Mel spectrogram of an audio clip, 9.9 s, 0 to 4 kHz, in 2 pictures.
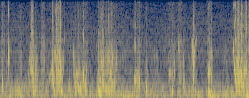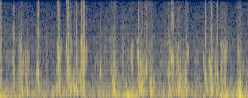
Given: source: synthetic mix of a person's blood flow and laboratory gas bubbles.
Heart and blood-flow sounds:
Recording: Doppler ultrasound of blood flow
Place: subclavian vein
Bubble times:
0.00-0.10 s: bubbles
0.14-0.21 s: bubbles
0.57-1.30 s: bubbles
1.35-1.77 s: bubbles
1.92-2.40 s: bubbles
2.68-2.84 s: bubbles
2.91-2.97 s: bubbles
3.36-3.72 s: bubbles
3.82-3.95 s: bubbles
4.13-4.26 s: bubbles
4.63-5.04 s: bubbles
5.36-5.58 s: bubbles
5.69-5.79 s: bubbles
6.10-6.22 s: bubbles
6.31-6.75 s: bubbles
6.96-7.04 s: bubbles
7.16-7.34 s: bubbles
7.60-7.67 s: bubbles
7.70-8.10 s: bubbles
8.26-8.77 s: bubbles
9.04-9.54 s: bubbles
9.71-9.95 s: bubbles
From the record:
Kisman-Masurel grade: 242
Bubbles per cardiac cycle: several, 3 to 8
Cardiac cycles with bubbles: 100%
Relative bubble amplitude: moderate (0.250 to 0.450)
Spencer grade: 3 (all of the cardiac periods contain showers or single bubble signals, but not dominating or overriding the cardiac motion signals)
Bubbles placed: anywhere in the cardiac cycle

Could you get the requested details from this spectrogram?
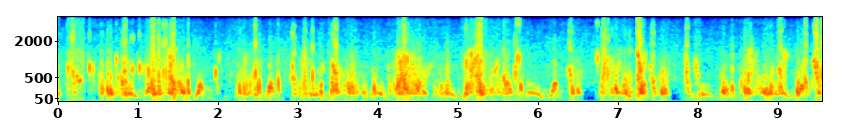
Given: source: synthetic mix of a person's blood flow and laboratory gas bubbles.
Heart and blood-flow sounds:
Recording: Doppler ultrasound of blood flow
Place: precordium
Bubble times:
0.00-0.04 s: bubbles
0.09-0.33 s: bubbles
0.36-0.47 s: bubbles
0.50-0.95 s: bubbles
0.98-1.67 s: bubbles
1.93-2.05 s: bubbles
2.23-2.56 s: bubbles
2.72-2.79 s: bubbles
2.89-3.33 s: bubbles
3.37-3.88 s: bubbles
3.92-4.00 s: bubbles
4.11-4.92 s: bubbles
5.03-5.83 s: bubbles
6.34-6.55 s: bubbles
6.71-7.21 s: bubbles
7.24-7.66 s: bubbles
7.82-8.03 s: bubbles
8.26-8.46 s: bubbles
8.50-9.13 s: bubbles
9.21-9.56 s: bubbles
From the record:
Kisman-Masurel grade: 343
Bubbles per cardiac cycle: rolling drumbeat, 9 or more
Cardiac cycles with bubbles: 100%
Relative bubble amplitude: loud (0.450 to 0.775)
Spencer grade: 3 (all of the cardiac periods contain showers or single bubble signals, but not dominating or overriding the cardiac motion signals)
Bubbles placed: anywhere in the cardiac cycle

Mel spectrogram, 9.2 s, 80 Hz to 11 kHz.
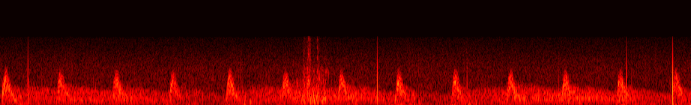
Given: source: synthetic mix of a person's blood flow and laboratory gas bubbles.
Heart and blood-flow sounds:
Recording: Doppler ultrasound of blood flow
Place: subclavian vein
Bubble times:
3.94-4.39 s: bubbles
From the record:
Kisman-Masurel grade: 211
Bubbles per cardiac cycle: several, 3 to 8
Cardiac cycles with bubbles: 1 to 10%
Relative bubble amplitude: barely perceptible (0.100 to 0.250)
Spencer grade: 1 (occasional bubble signal discernible with the cardiac motion signal, with majority of cardiac periods free of bubbles)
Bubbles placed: anywhere in the cardiac cycle

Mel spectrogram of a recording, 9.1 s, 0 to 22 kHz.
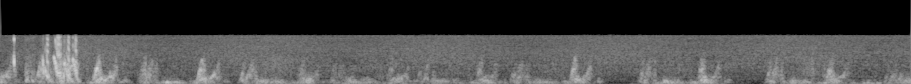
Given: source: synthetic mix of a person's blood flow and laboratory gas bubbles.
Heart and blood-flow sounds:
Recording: Doppler ultrasound of blood flow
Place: precordium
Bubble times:
0.10-0.18 s: bubbles
0.24-0.35 s: bubbles
0.38-0.82 s: bubbles
From the record:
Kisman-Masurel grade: 213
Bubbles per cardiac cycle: several, 3 to 8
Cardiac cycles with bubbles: 1 to 10%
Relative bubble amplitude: loud (0.450 to 0.775)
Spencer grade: 1 (occasional bubble signal discernible with the cardiac motion signal, with majority of cardiac periods free of bubbles)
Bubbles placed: only in the low amplitude regions of the cardiac cycle

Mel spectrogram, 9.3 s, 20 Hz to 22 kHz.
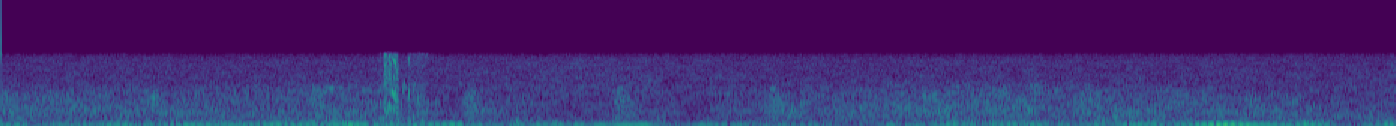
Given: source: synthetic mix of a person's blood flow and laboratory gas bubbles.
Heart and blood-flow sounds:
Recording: Doppler ultrasound of blood flow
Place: subclavian vein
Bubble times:
2.50-2.86 s: bubbles
From the record:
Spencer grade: 1 (occasional bubble signal discernible with the cardiac motion signal, with majority of cardiac periods free of bubbles)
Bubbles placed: anywhere in the cardiac cycle

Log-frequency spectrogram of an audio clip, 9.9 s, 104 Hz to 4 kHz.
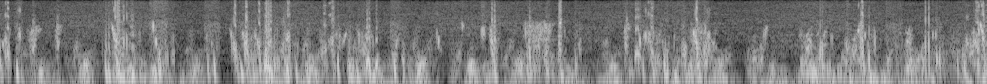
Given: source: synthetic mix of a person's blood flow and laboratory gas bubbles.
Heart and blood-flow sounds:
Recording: Doppler ultrasound of blood flow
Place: precordium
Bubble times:
0.00-0.45 s: bubbles
0.55-0.64 s: bubbles
1.02-1.77 s: bubbles
2.05-2.21 s: bubbles
2.29-3.01 s: bubbles
3.20-3.82 s: bubbles
3.91-4.11 s: bubbles
4.34-4.44 s: bubbles
4.61-4.67 s: bubbles
4.80-5.01 s: bubbles
5.23-5.69 s: bubbles
5.75-5.84 s: bubbles
6.24-7.12 s: bubbles
7.63-7.71 s: bubbles
7.99-8.52 s: bubbles
8.56-8.80 s: bubbles
8.86-9.04 s: bubbles
9.24-9.43 s: bubbles
9.56-9.88 s: bubbles
From the record:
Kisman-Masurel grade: 343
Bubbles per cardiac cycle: rolling drumbeat, 9 or more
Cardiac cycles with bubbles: 100%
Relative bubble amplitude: loud (0.450 to 0.775)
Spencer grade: 3 (all of the cardiac periods contain showers or single bubble signals, but not dominating or overriding the cardiac motion signals)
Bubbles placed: only in the low amplitude regions of the cardiac cycle

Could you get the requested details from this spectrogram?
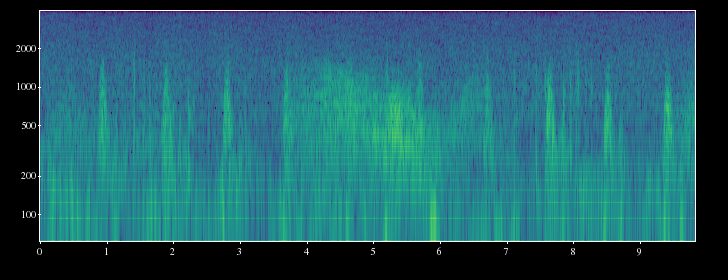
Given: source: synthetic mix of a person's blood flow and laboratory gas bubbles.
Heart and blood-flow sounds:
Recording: Doppler ultrasound of blood flow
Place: subclavian vein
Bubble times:
1.93-2.04 s: bubbles
2.18-2.33 s: bubbles
From the record:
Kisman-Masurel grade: 111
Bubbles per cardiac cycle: 1 to 2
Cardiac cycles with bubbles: 1 to 10%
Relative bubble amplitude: barely perceptible (0.100 to 0.250)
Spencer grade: 1 (occasional bubble signal discernible with the cardiac motion signal, with majority of cardiac periods free of bubbles)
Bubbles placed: anywhere in the cardiac cycle

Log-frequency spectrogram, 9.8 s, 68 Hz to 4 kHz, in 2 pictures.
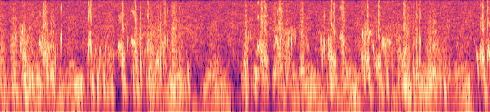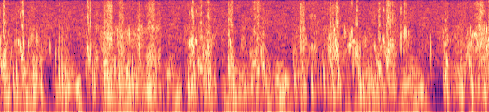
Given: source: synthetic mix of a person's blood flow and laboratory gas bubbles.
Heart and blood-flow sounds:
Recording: Doppler ultrasound of blood flow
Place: precordium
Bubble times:
0.00-0.66 s: bubbles
0.85-1.96 s: bubbles
2.39-3.10 s: bubbles
3.17-3.50 s: bubbles
3.58-4.52 s: bubbles
4.73-5.59 s: bubbles
5.72-6.53 s: bubbles
6.72-7.61 s: bubbles
7.80-9.03 s: bubbles
9.17-9.25 s: bubbles
9.31-9.80 s: bubbles
From the record:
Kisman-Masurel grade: 444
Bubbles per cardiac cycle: continuous sound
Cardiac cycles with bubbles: 100%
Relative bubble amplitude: maximal (0.775 to 0.999)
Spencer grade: 4 (maximum detectable bubble signal sounding continuously throughout systole and diastole of every cardiac period, and overriding the amplitude of the normal cardiac signals)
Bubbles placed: only in the low amplitude regions of the cardiac cycle

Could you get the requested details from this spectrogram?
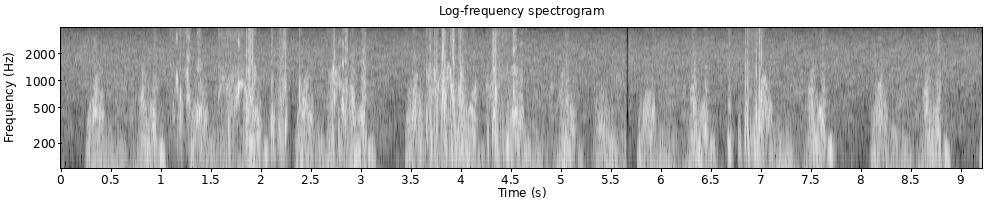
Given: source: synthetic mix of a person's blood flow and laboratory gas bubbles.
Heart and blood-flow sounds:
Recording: Doppler ultrasound of blood flow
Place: precordium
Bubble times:
1.08-1.31 s: bubbles
1.56-1.97 s: bubbles
2.06-2.28 s: bubbles
2.35-2.45 s: bubbles
2.64-2.94 s: bubbles
3.61-4.13 s: bubbles
4.24-4.56 s: bubbles
6.65-7.09 s: bubbles
From the record:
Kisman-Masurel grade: 223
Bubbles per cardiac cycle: several, 3 to 8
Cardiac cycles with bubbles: 10 to 50%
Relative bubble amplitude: loud (0.450 to 0.775)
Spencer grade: 2 (many but less than half of the cardiac periods contain bubble signals, singularly or in groups)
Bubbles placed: anywhere in the cardiac cycle

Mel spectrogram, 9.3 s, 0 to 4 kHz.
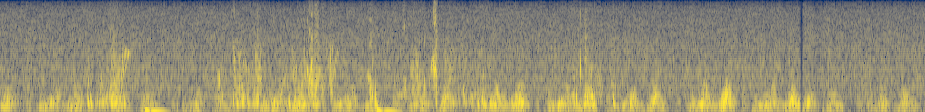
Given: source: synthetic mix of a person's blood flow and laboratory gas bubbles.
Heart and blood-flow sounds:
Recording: Doppler ultrasound of blood flow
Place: precordium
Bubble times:
0.84-1.33 s: bubbles
2.16-2.23 s: bubbles
2.29-2.67 s: bubbles
2.82-3.40 s: bubbles
3.65-3.82 s: bubbles
3.91-4.38 s: bubbles
4.43-4.99 s: bubbles
5.71-6.20 s: bubbles
From the record:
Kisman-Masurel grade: 223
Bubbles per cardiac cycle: several, 3 to 8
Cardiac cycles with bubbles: 10 to 50%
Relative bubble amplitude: loud (0.450 to 0.775)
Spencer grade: 2 (many but less than half of the cardiac periods contain bubble signals, singularly or in groups)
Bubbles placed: anywhere in the cardiac cycle

